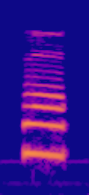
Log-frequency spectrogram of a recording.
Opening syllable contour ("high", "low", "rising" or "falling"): high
